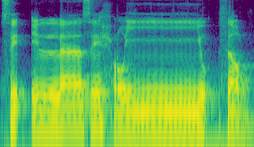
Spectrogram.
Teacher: sihrun bertemu dengan ya, langsung dimasukkan ke ya.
